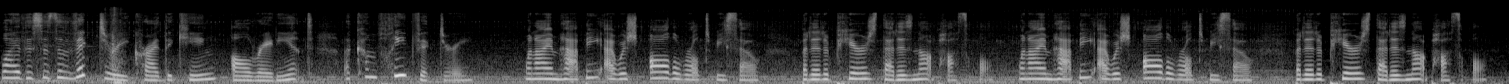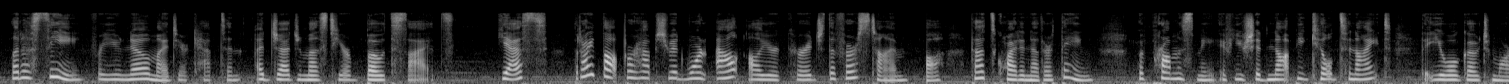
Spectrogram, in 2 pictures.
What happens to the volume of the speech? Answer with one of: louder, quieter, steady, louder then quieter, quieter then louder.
steady.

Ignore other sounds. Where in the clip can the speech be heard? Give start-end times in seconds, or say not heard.
0.0-30.1.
